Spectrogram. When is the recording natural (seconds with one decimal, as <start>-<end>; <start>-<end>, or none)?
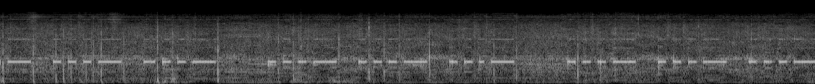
0.0-1.5; 4.8-5.6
